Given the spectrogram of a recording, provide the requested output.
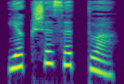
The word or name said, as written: ಯಕ್ಷಸತ್ತ್ವ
